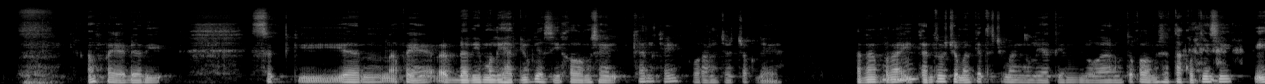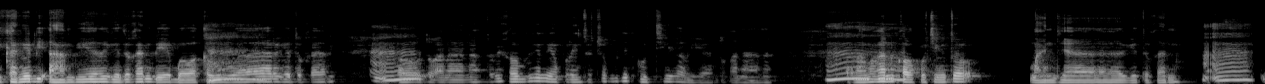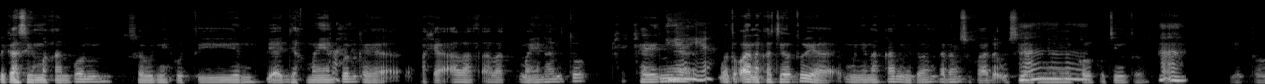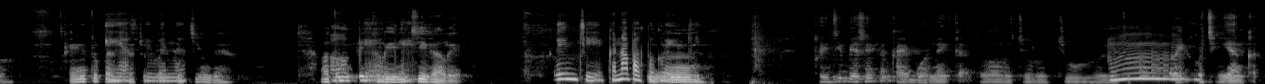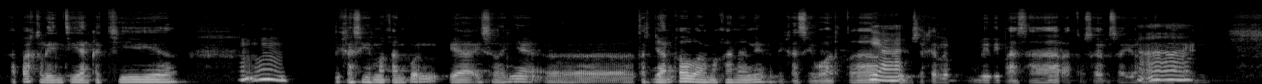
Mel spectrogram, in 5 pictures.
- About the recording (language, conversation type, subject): Indonesian, unstructured, Bagaimana cara memilih hewan peliharaan yang cocok untuk keluarga?
- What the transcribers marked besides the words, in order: static; chuckle; chuckle; distorted speech; other background noise; tapping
